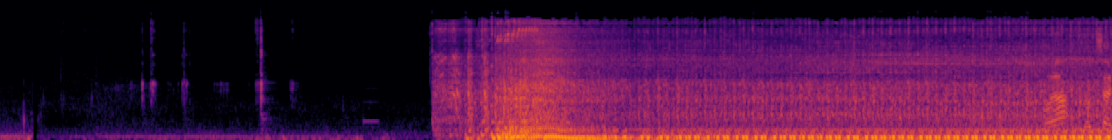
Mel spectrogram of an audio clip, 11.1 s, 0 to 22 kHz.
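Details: Ducati 900 Monster V-twin after fitting prepared big-valve cylinder heads, high-compression pistons and new ignition coils: quiet garage, then fires, blips up and settles into a lumpy, even off-beat idle with no knocks or rattles; healthy engine.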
